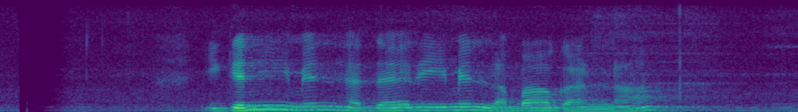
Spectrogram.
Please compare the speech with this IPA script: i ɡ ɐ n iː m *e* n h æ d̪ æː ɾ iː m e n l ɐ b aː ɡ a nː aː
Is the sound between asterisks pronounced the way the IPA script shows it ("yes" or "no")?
yes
